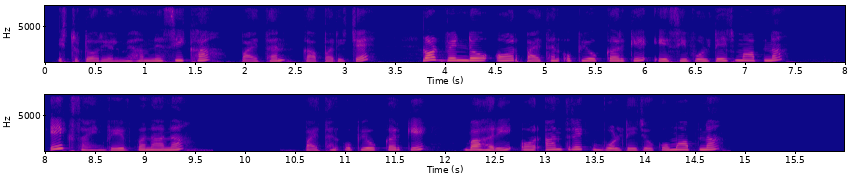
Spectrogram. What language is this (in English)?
Hindi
